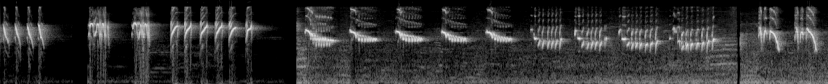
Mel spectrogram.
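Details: Rough, harsh songbird delivery meant for training competition fighter birds: short bursts of rapid clipped notes, then a run of loud downward-slurred notes repeated roughly twice a second, ending in scratchy chatter.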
